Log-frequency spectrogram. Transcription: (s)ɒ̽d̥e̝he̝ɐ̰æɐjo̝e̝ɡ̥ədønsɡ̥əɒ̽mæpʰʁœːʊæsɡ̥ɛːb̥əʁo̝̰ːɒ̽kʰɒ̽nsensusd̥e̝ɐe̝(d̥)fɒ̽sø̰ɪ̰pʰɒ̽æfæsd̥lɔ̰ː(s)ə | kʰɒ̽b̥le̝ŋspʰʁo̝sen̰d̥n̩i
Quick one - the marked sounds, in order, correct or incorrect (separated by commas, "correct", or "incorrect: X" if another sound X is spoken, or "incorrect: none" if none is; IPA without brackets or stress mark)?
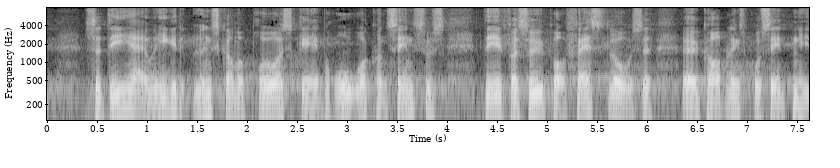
correct, correct, correct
